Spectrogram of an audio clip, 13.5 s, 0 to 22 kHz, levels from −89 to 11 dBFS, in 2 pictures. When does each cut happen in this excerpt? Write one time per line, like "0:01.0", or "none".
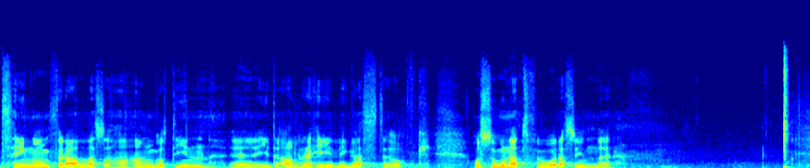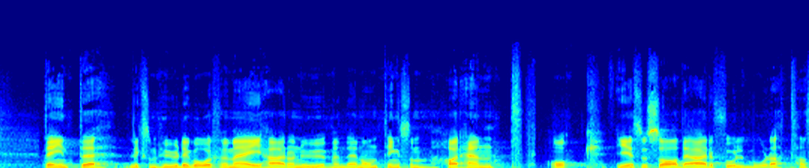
0:07.1
0:11.2

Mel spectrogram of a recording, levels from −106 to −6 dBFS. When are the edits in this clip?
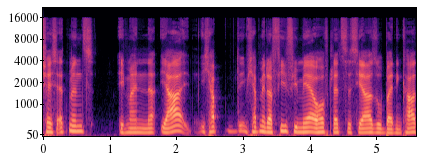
none

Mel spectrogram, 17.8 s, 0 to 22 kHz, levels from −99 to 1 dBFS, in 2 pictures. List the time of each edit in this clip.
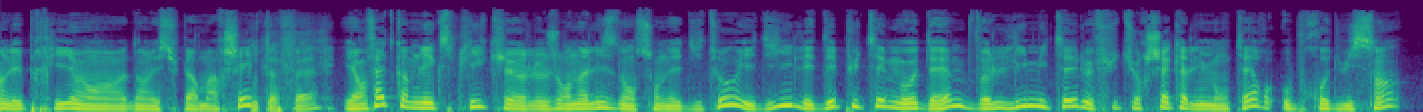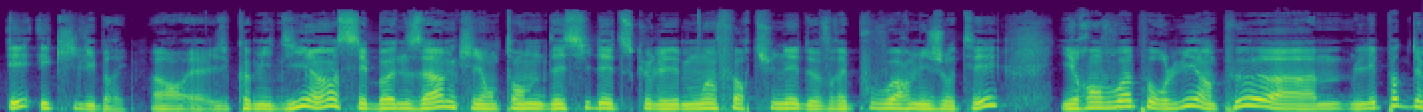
0:09.8

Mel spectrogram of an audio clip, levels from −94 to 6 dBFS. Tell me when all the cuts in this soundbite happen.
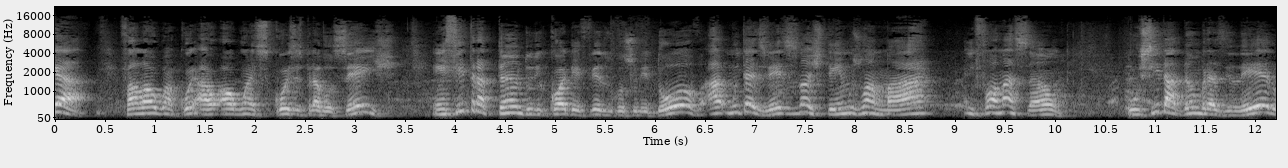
0:09.1
0:10.6

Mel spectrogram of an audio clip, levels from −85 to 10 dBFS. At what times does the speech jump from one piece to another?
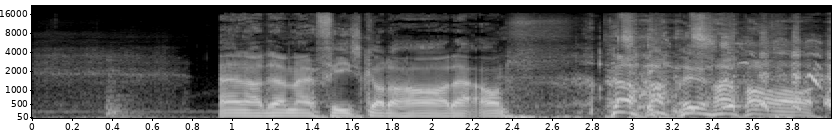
0:02.8

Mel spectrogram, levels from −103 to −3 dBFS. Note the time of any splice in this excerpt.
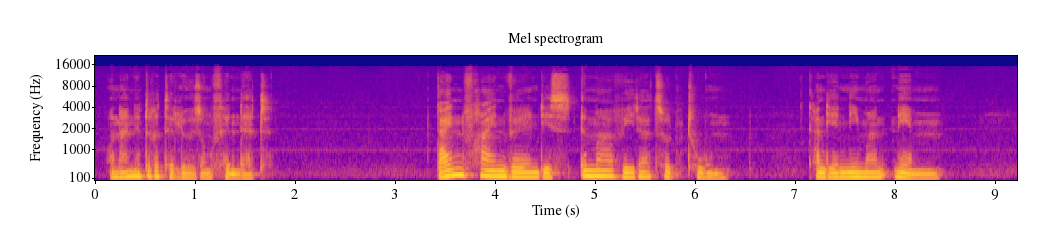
none

